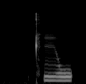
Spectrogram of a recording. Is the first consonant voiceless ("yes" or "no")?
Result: yes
